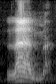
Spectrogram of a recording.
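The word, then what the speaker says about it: ل: letter Lam is shaped like a fish hook lamb lamb next letter would be letter meme meme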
